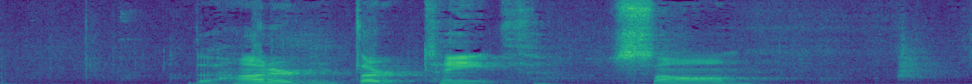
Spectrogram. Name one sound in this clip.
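A middle-aged man speaks briefly and loudly through a microphone.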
